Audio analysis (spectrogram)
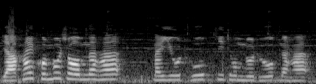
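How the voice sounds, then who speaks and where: A man's voice: high-pitched, moderate pace, bright, forceful tone, lo-fi sound, faint music behind. A man hosting a casual live podcast, bantering and often restarting his phrases. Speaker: podcast host.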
